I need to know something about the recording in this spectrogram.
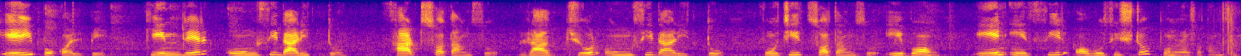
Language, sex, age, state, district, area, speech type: Bengali, female, 18-30, West Bengal, Howrah, urban, read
